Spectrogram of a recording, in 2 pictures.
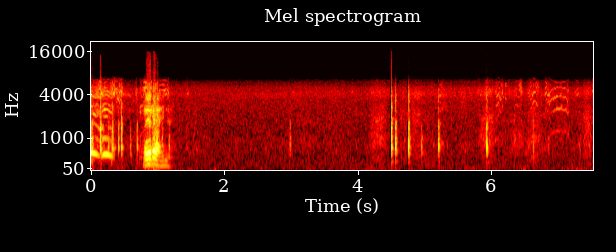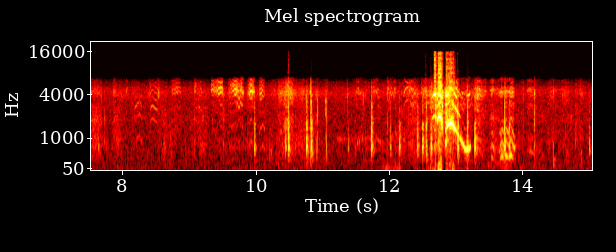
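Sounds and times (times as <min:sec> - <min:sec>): high-pitched animal squeaks: 0:06.0 - 0:10.8, 0:11.4 - 0:13.9.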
